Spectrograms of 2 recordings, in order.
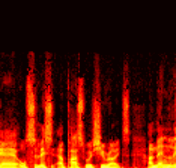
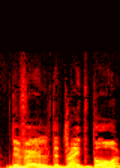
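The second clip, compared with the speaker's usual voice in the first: put-on Dutch accent, higher pitch; 5 semitones higher than usual. Reading a story about a Dutch animator, the speaker tries the name with a Dutch accent. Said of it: "Shall I try and do it with the accent?".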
